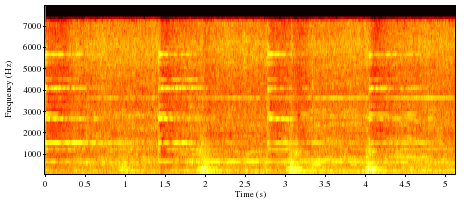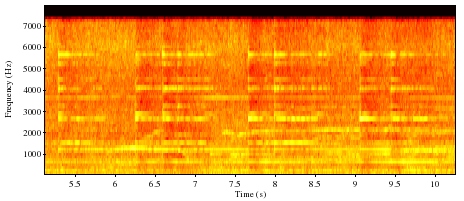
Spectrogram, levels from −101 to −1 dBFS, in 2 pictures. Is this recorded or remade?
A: recorded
